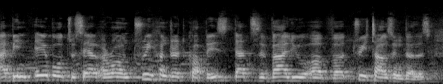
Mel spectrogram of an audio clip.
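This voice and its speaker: A man with a French accent talks in a high pitch with ordinary pitch variation. The room echo is audible, and there is noticeable background noise. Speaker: author and youth activist. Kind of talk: contest pitch presentation. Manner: halting, many fillers.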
